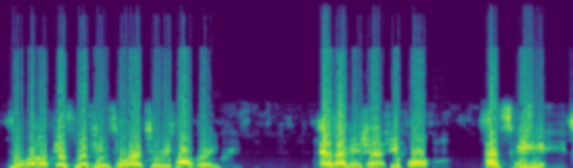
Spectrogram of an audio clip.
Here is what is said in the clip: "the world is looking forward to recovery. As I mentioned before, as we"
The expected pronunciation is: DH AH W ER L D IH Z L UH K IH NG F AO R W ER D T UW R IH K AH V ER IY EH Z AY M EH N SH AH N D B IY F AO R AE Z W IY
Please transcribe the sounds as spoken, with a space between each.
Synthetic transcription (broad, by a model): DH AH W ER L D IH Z L UH K IH NG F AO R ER T UW R IH K AH V ER IY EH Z AY M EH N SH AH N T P IY P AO L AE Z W IY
